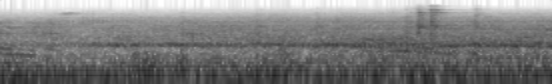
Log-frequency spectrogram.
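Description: Heavy diesel engine running steadily at idle, a deep rumble with a faint steady whine above it. A light click comes near the end.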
